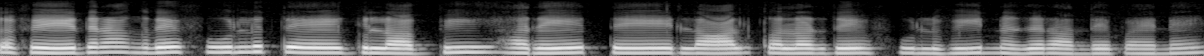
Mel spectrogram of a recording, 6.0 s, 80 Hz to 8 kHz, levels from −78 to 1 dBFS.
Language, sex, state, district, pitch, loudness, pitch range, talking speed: Punjabi, female, Punjab, Pathankot, 205 Hz, -14 LUFS, 200-220 Hz, 170 wpm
